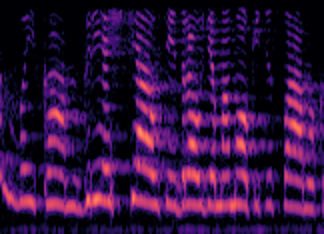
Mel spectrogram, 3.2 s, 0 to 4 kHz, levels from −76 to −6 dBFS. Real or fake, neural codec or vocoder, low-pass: real; none; 3.6 kHz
